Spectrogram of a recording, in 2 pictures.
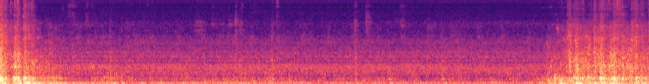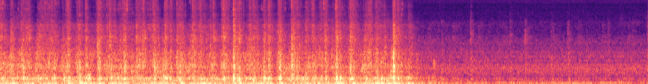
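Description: A washing machine drum turns slowly with a low hum.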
